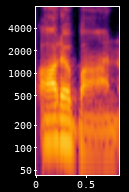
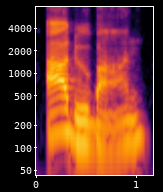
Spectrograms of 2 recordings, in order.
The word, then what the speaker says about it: Audubon: he was saying that like the pronunciation of autobahn was that of the german highway as we know it right the autobahn yeah but what it really is after i did my research is adubon which is a book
